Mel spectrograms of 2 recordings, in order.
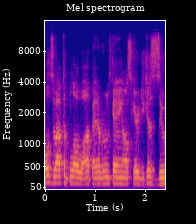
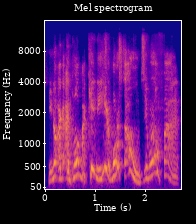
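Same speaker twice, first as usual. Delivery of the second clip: fast, much higher mock southern accent; hammed-up southern accent; 11 semitones higher than usual. Cracking a joke as the villain in a high, fast southern accent. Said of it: "that was a bad joke".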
